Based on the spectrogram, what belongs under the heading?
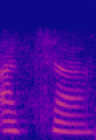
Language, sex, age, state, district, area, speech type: Bengali, female, 18-30, West Bengal, Jalpaiguri, rural, conversation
